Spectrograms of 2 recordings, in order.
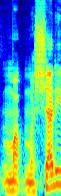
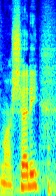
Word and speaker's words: Marchetti: I think that's how you say it. It looks like it's Machete, but it's Marchetti.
